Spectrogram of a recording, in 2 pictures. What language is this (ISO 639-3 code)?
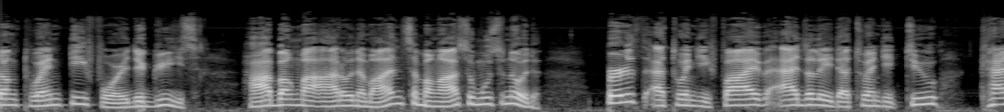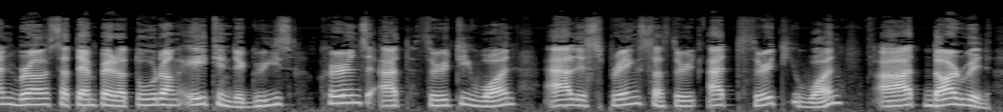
fil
